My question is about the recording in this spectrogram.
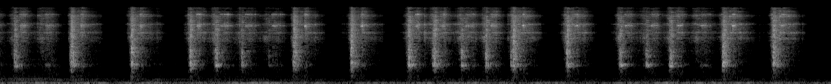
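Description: A homemade shaker, a lidded glass jar partly filled with dry granular filling, shaken in a rhythmic pattern. It makes crisp, short rattling strokes, some single and some in quick runs of two or three.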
